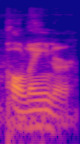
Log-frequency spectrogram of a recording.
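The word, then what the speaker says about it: Paulaner: this one Paul laner it's like so Paul Aynor a-n-e-r polainer german yes and then the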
